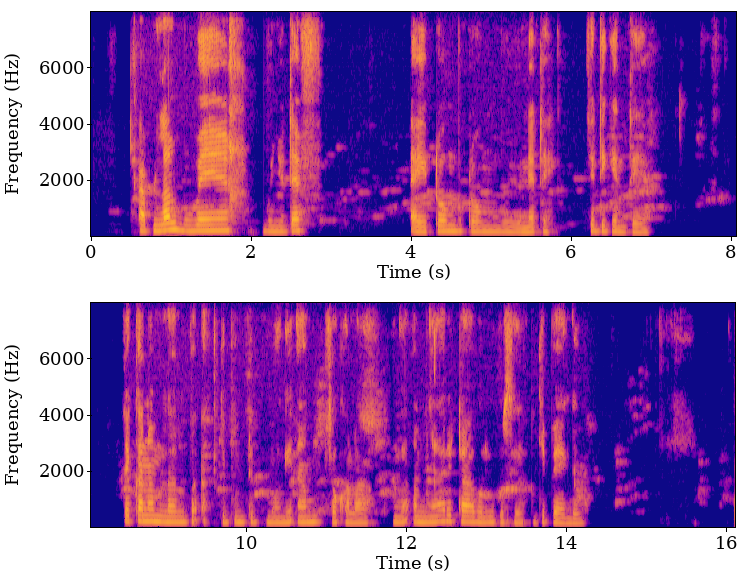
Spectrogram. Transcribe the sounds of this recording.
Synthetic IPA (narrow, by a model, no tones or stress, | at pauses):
ʔɐb̚lɐlbuwɛːx | buɲudɛf | ɐjtɔːmbutɔːmbujunɛtɛ | cɐdiɡɛntɛju | tɛkɐnɐmlɐlbɐʔɐk̚tibuntubumɐŋɡiʔɐmsɔkɔlaŋɡɐʔɐmɲaːɾitaːbɐljukɔsɛpɟipɛɡəw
